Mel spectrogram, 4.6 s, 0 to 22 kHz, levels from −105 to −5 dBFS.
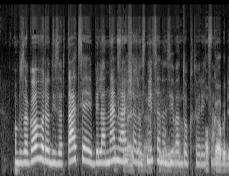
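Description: No technical faults can be heard anywhere in the speech recording.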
